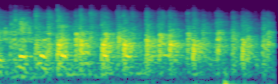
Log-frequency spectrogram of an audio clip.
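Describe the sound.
Audience applause at a live show: dense, steady clapping with a slightly pulsing rhythm, filling the whole clip with no clear break.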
